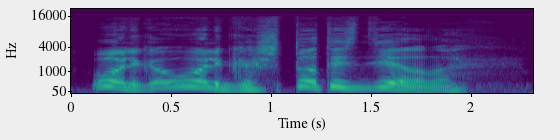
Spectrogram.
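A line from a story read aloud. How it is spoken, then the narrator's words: Sad. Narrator (Russian): произнес печально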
